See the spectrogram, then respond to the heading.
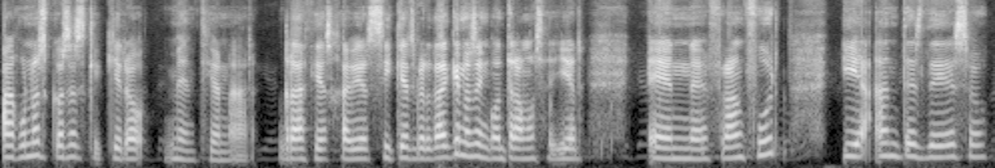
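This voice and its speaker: A woman giving a steady, fluent live interpretation of a conference talk. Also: medium pitch, moderate pace, no room sound. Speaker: simultaneous interpreter.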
